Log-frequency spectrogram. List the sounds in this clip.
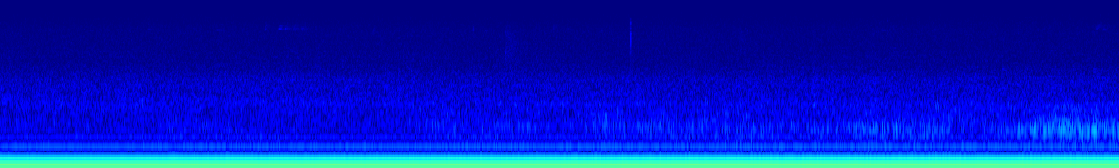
unidentified bird chip note, airplane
